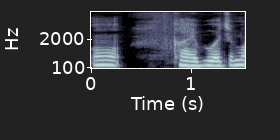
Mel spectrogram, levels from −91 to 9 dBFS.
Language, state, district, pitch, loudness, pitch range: Idu Mishmi, Arunachal Pradesh, Lower Dibang Valley, 190 Hz, -14 LUFS, 180-200 Hz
